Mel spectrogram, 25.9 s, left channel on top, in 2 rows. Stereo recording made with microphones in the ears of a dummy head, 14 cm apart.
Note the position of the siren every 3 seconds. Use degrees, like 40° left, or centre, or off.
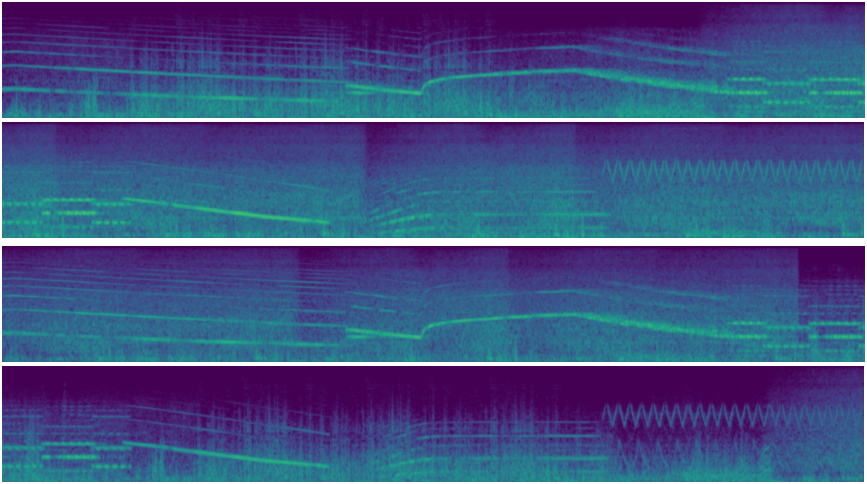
70° right, 60° right, 50° right, 20° right, 20° left, 40° left, 50° left, 60° left, 70° left.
